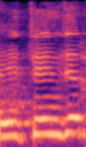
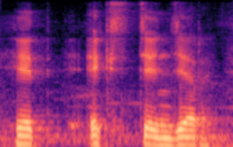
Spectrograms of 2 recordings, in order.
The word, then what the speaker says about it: heat exchanger: Doon sa mga kukomment pala mga soyo, doon sa bangkang pamimasa na videohan ko, ang tamang kon talaga nito, bigkas ay heat exchanger, hindi heat changer.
